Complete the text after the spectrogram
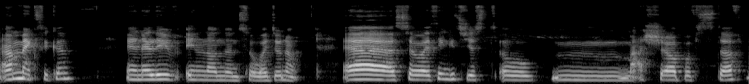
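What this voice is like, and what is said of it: Mixed Mexican-American English accent. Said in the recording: “it's a mystery accent. It should be, like, Mexican accent, but then some people say I don't really sound Mexican ... I sound more like, I don't know, weird or something ... a bit, you know, mixed”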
